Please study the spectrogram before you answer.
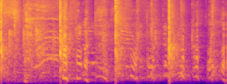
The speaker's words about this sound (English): Could we just real slow clap?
